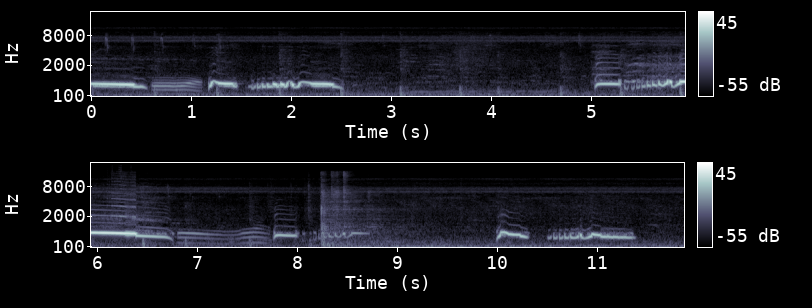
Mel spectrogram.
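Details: Lure recording of an albino local Barbary dove meant to stimulate other doves: bursts of rolling coos with long quiet pauses, a sharp click partway through, then more trilled, falling coos.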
